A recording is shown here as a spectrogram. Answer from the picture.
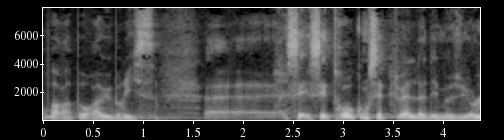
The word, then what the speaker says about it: hubris: Alors j'ai écrit ici aussi hubris, on prononce hubris, on peut l'écrire hubris.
